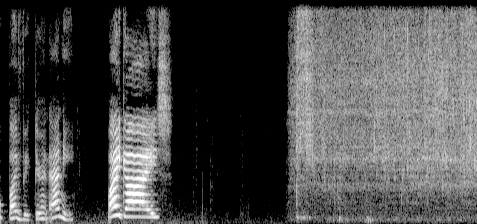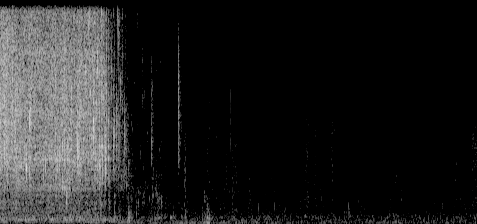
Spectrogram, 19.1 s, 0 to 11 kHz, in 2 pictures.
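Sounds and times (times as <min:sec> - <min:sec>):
tap water running into sink: 0:05.8 - 0:12.8.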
